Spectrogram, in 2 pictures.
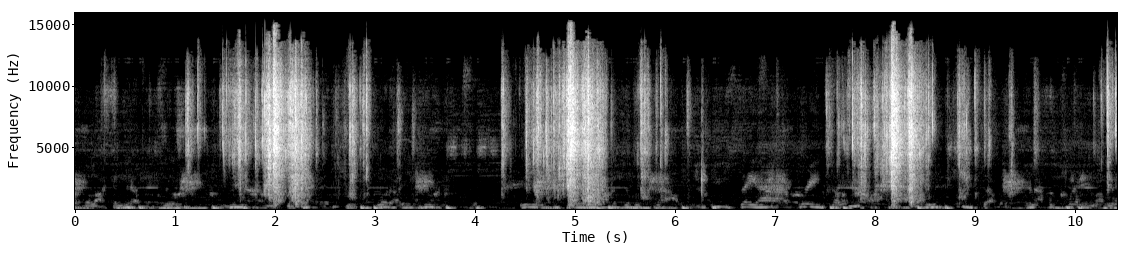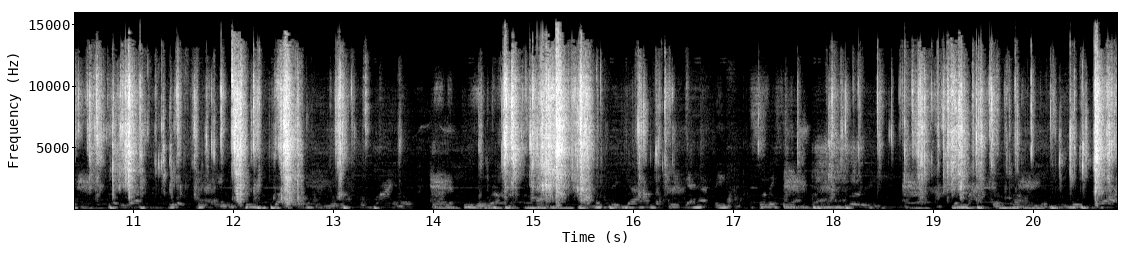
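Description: Trading card pack wrappers being torn open and cards handled, in short crinkly rips about every three seconds.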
